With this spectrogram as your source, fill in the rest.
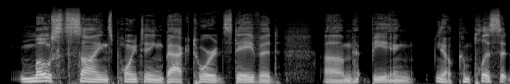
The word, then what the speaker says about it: D4VD: The the musical artist D4 VD, otherwise pronounced as David.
